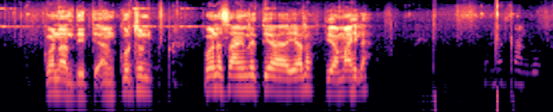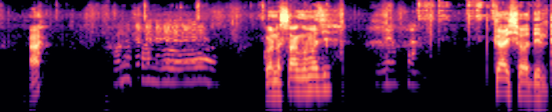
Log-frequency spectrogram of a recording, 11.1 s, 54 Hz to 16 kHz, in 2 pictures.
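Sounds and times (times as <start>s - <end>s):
goat bleating: 6.6s - 7.8s.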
